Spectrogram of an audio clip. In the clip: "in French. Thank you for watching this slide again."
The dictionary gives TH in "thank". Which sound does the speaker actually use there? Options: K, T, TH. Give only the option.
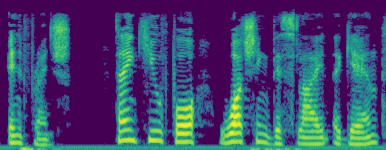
TH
